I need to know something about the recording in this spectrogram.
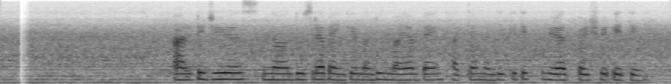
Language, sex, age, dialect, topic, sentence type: Marathi, female, 18-24, Varhadi, banking, question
